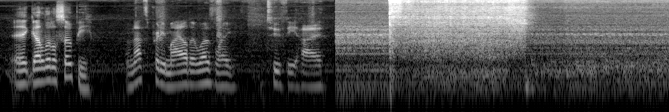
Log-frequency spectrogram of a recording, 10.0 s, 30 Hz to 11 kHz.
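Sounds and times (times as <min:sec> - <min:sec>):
machine running noise: 0:05.0 - 0:10.0
waterjet stream hissing: 0:05.9 - 0:08.1.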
